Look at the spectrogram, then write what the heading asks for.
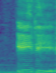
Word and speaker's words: EDI: by operator lawson why are you named edie edie is the phonetic pronunciation of edi that is an acronym for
